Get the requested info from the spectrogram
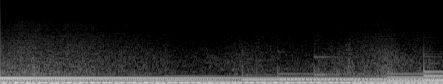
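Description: Lo-fi chill music: held bass and chord tones under a hissing, wind-like noise swell that fades over the first couple of seconds, with only a few sparse melody notes.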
